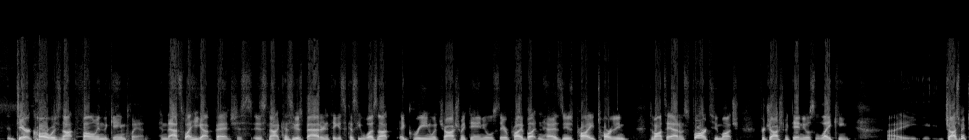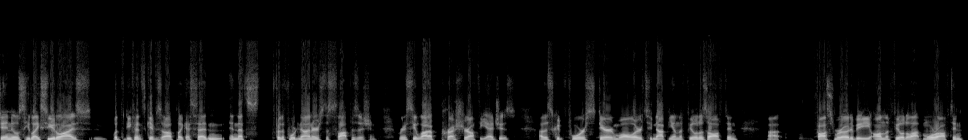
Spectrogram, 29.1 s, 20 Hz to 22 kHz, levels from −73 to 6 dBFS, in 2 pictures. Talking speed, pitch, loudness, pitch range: 230 wpm, 130 Hz, -17 LUFS, 120-140 Hz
